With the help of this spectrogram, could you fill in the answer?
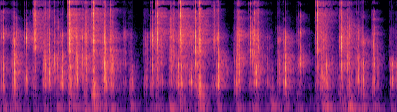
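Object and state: Plastic keyboard typing.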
